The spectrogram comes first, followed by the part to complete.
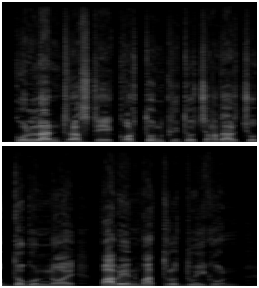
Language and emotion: Bengali, neutral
